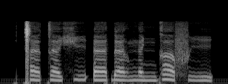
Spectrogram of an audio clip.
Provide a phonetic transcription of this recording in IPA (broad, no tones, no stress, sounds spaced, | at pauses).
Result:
ǀ ɛ t ɛ ç i ʔ ɛ ɗ ɛ l ŋ ɛ ɲ ɡ ɜ f i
